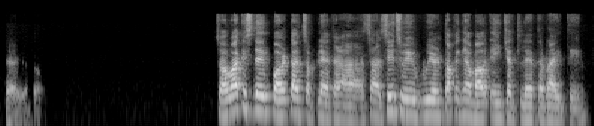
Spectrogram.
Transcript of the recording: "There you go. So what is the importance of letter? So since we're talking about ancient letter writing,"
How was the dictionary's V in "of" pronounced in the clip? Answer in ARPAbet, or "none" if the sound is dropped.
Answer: P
